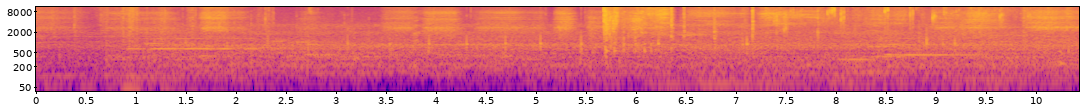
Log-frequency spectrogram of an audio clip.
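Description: A ticket machine beeps.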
